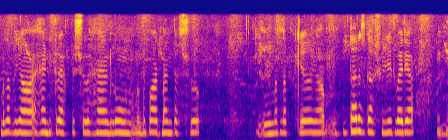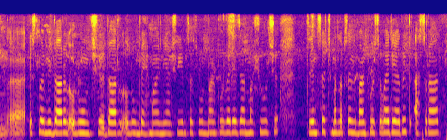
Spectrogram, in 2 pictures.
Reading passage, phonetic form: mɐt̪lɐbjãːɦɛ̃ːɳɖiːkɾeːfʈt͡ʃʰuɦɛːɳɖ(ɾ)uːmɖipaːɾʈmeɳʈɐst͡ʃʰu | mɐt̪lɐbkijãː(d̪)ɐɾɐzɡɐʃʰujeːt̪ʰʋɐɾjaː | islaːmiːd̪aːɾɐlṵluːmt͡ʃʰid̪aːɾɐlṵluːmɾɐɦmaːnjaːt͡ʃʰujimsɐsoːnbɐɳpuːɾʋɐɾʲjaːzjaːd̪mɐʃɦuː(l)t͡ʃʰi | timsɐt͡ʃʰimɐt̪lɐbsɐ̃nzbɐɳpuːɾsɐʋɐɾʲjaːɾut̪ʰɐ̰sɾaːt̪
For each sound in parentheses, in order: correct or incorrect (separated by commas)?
incorrect, correct, incorrect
